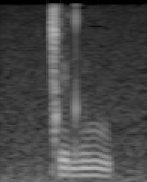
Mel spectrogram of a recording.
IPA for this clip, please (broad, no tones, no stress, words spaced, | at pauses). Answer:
ǀedŋu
